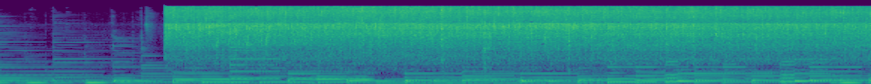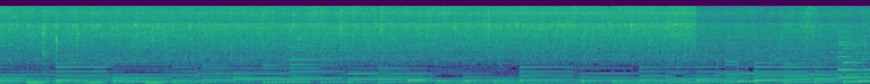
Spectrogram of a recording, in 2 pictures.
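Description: Chicken breasts and diced red onion sizzling in hot oil in a frying pan, a steady hiss that starts suddenly about two seconds in. Background music plays underneath.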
